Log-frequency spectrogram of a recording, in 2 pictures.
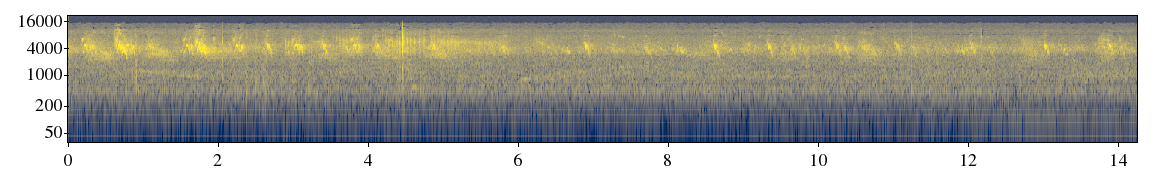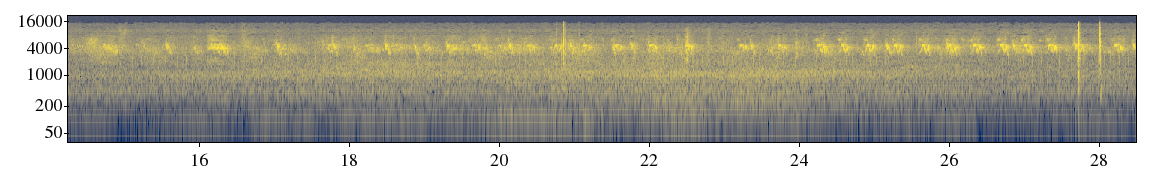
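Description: A small bird chirping: fast runs of short high chirps, several a second. They thin out for a stretch in the middle and come back strongly near the end. A low steady hum sits underneath through the middle.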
